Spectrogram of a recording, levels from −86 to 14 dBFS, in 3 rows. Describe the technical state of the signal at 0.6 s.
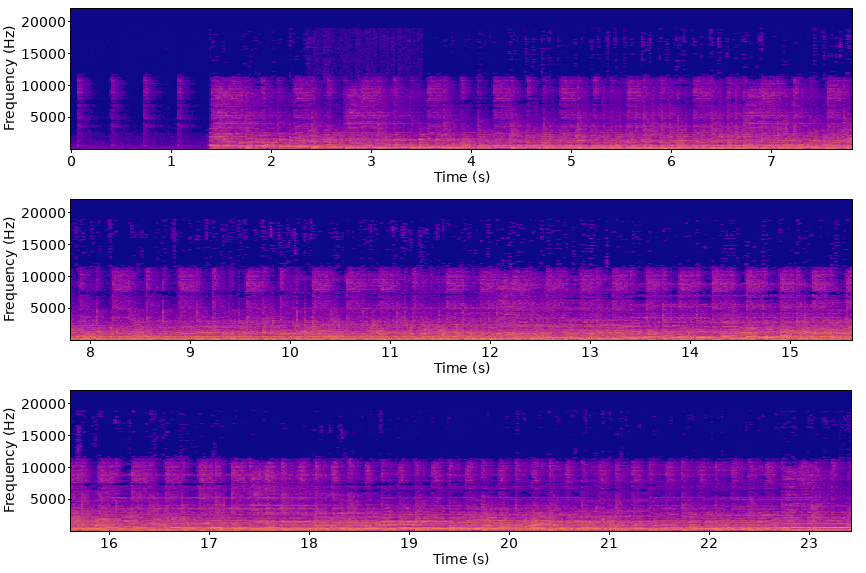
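At 0.6 s the signal is intact, with no dropout, distortion, glitch or other fault audible at that point.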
